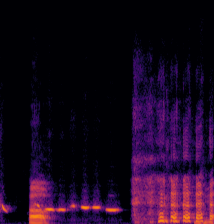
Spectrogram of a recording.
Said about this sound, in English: Can you whistle? I can like whistle, but I can only like suck in and whistle. Like I can't blow out and whistle. Can you try?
